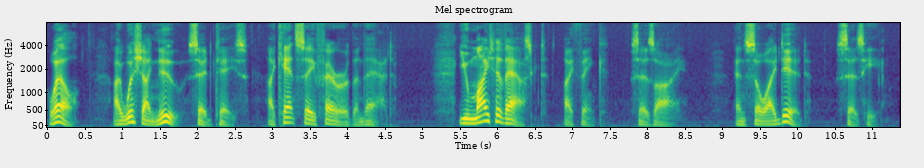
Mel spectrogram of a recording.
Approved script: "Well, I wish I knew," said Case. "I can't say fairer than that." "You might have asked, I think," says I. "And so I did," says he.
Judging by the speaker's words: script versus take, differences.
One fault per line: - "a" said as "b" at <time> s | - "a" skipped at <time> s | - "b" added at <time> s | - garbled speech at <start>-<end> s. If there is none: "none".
none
